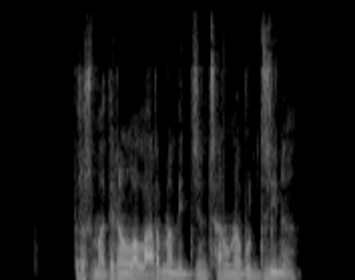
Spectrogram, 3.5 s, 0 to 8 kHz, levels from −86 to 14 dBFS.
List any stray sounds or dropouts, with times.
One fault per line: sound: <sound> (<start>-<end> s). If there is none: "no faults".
no faults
